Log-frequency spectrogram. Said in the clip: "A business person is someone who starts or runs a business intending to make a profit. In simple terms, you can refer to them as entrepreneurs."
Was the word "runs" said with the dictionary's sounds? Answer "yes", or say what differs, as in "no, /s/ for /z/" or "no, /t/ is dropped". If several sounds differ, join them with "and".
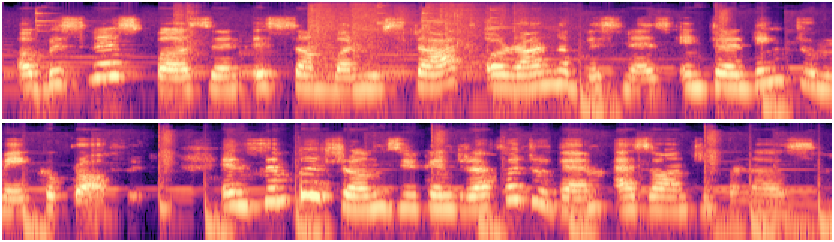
no, /z/ is dropped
